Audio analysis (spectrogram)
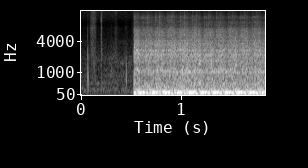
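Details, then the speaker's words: Royal Enfield BS4 single-cylinder: with the charcoal canister cable removed and a finger over the port, the engine settles into a deep, even thumping idle with no tappet ticking, which returns when reconnected. "देखिए friends अभी engine start है ब टपट नॉज बिल्कुल नहीं है जो कि पहले बहुत ज्यादा आती थी"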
